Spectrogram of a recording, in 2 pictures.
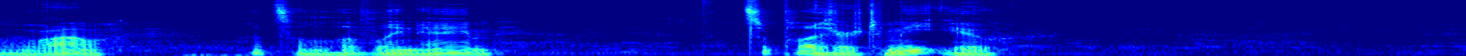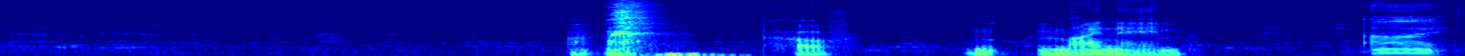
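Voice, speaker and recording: A man acting in a roleplay audio drama as a charming, slightly creepy young college student, chatty, self-deprecating and softly teasing. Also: low voice. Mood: amused, bashful.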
